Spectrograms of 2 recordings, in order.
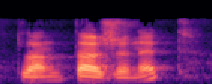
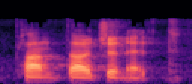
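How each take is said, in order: First: The name is pronounced with French-style sounds. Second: The name is pronounced with English-style sounds. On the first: "more from the French" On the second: "from the English"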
